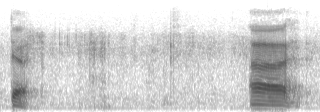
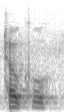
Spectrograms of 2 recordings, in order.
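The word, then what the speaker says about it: 德: meaning of this word d uh the Japanese pronounce it toku the cantones duck and the northern mandarins approximately du and uh in the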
